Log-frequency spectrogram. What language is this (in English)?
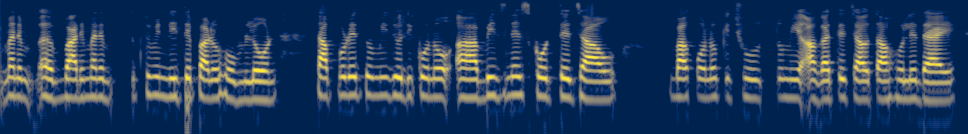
Bangla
